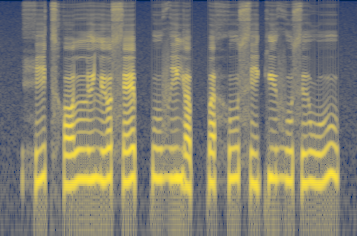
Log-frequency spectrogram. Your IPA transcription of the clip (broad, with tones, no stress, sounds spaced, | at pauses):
h i˧˥˧ t͡sʰ ɔ˨˦ lː ɨ˧˥˧ lʲ ɔ˧˥˧ s ɛ˧˥˧ pː u˦˥ v i˧˥˧ j ɐ˨˦ pː ɐ˦˥ h u˦˥ s i˨˦ kʲ ɨ˦˥ v u˧˥˧ s ɨ˧˥˧ w u˧˥˧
